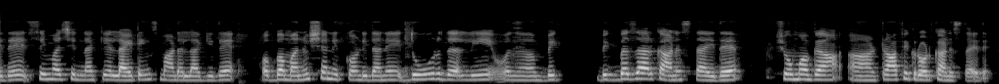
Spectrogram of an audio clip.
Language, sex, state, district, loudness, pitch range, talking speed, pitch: Kannada, female, Karnataka, Shimoga, -22 LUFS, 205-235 Hz, 110 wpm, 215 Hz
